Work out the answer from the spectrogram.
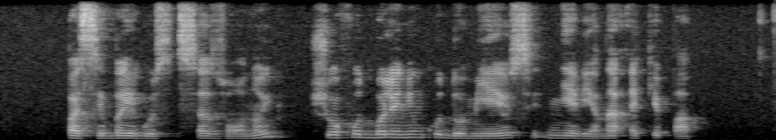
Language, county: Lithuanian, Šiauliai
